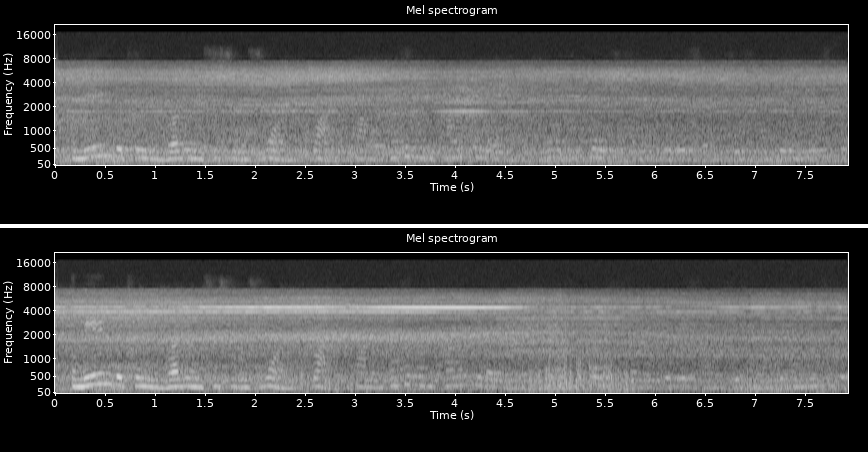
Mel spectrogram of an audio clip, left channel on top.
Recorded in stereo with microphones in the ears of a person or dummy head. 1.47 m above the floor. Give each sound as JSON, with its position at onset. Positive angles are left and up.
{"t": 0.2, "sound": "a woman speaking", "side_deg": -65, "distance_m": 0.6}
